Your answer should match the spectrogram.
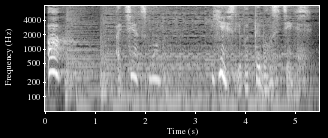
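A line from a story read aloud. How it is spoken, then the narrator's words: Dying whisper. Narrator (Russian): совсем уже кончаясь, прошептал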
